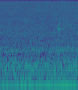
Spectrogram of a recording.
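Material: Nothing is struck.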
